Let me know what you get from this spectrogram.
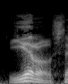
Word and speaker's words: gyros: And then last week we were talking about gyros. Gyros. Did I say it right, you guys? – Yeah, yes. You did.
